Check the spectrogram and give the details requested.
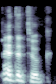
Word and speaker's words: Pentateuch: Do you pronounce that? Pentateuch, in English, Pentateuch.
